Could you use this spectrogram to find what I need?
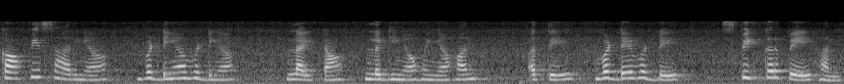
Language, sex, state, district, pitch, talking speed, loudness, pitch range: Punjabi, female, Punjab, Kapurthala, 230 Hz, 100 wpm, -19 LUFS, 215-285 Hz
